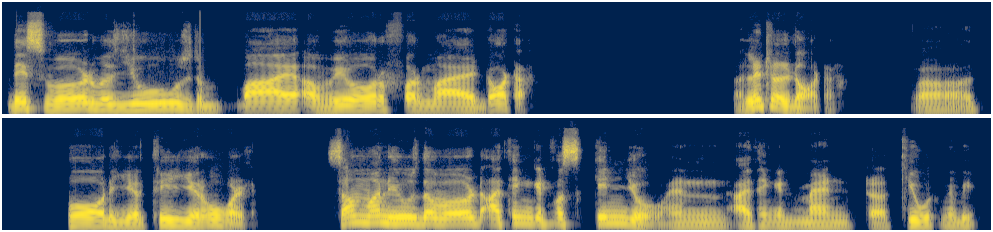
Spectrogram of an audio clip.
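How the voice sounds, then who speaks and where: A male news-channel host, a native Urdu speaker, talks slowly and haltingly through a live chat. His voice sits at a middling pitch. The sound is dry and close, with no room echo. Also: expressive, darkish tone, dull audio. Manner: unhurried, halting with many fillers. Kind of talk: live-stream chat, greeting viewers.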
